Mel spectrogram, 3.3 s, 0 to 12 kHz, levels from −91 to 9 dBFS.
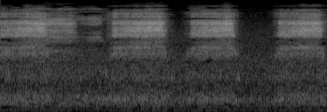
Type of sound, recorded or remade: recorded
